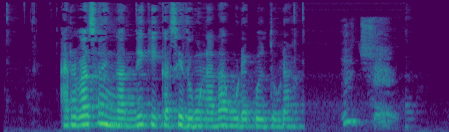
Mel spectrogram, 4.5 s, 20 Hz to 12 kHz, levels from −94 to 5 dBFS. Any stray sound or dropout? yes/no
yes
